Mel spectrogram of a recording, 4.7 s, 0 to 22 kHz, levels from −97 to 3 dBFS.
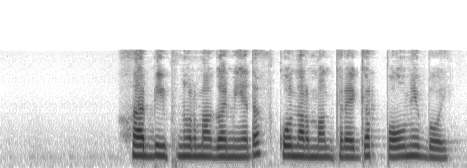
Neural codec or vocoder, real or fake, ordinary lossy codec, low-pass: codec, 16 kHz, 1.1 kbps, Voila-Tokenizer; fake; none; none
